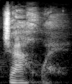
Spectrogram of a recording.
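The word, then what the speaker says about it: Yahvé: adiós para celebrar adiós para yahoo esa es la pronunciación correcta que ellos tenían yahoo en lugar de jehová o sabe cómo lo castellanizados pero en español es jehová o sabe es noche para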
